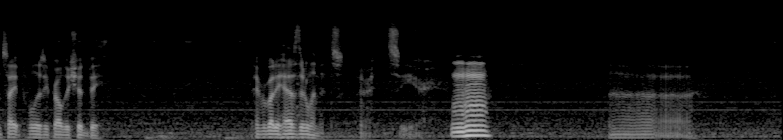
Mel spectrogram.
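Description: A man talks with animation into a close microphone, heard over an online call.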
